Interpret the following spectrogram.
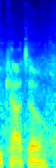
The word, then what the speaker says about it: Kato: friend before we see Kato. Here is their merch store. Let's check it out. Now, his name's pronounced Kato, not Keto, right?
